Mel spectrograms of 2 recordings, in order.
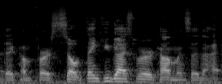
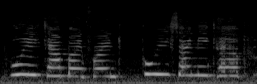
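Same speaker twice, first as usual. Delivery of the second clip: very high little cat voice; slower than usual. Acted. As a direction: squeak it like a tiny kitten. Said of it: "hear me do my little cat voice".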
